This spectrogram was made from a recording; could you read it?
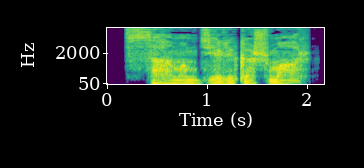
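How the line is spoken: Through gritted teeth. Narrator (Russian): сквозь зубы процедила Маша

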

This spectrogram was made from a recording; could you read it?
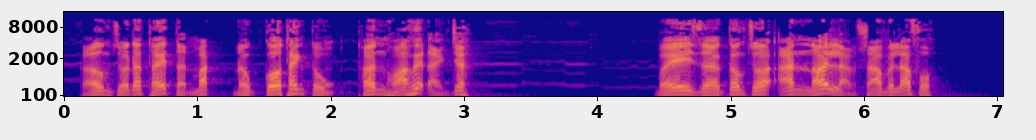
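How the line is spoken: Strange eerie laugh. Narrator (Vietnamese): Vạn Cực Đế Quân bật cười quái dị

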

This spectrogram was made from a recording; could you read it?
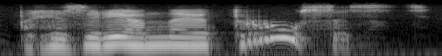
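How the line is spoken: Hissing through teeth. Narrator (Russian): сквозь зубы прошипел маклер Гош

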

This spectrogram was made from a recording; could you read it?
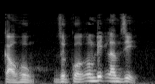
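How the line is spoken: Startled angry shout. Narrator (Vietnamese): Hồng Ma cũng hoàng hồn, lập tức tức giận quát

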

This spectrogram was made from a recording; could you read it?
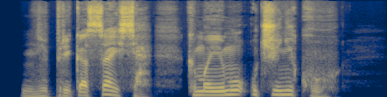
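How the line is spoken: Blurted through clenched teeth. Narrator (Russian): сквозь зубы выпалила она

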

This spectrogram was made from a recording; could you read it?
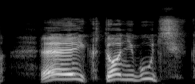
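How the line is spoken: Shouting king. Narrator (Russian): крикнул король

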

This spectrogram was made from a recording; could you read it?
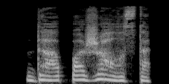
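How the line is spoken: Moaning. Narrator (Russian): простонала Арина

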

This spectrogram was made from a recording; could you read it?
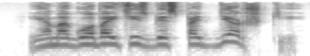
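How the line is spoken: Barking, suppressing laughter. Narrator (Russian): рявкнул Хьюго, давя в себе смех

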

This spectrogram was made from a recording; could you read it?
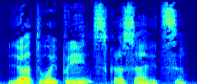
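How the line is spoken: Soft, quiet voice. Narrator (Russian): тихонько сказал он

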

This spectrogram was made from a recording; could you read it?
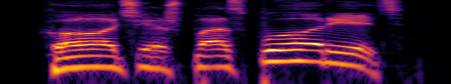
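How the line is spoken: Roaring broad-chested man. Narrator (Russian): проревел широкогрудый гал

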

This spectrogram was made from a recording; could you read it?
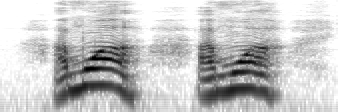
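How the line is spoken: Yelling. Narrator (French): hurlait-il

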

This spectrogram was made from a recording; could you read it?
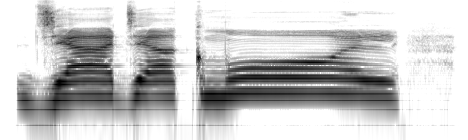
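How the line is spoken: Shout. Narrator (Russian): закричал Ринтен

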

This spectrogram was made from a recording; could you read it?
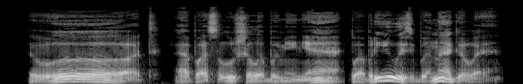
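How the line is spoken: Didactic recitation. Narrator (Russian): назидательным голосом продекламировал Фантик

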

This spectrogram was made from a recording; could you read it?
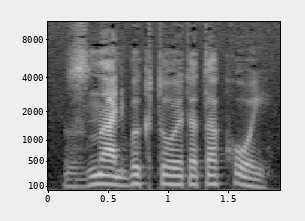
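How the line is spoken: Sighing. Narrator (Russian): вздохнула Патрушева

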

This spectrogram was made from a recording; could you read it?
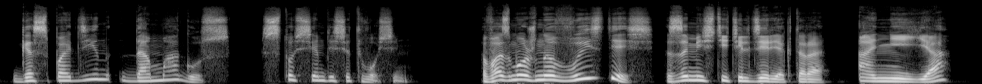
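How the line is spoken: Calm, affected delivery. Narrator (Russian): как спокойно она произнесла эту наигранную фразу

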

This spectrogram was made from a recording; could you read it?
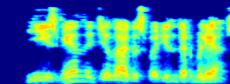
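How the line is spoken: Plain. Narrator (Russian): сказал он

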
